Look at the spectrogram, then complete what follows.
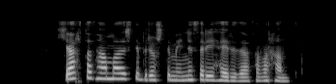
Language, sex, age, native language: Icelandic, female, 50-59, Icelandic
